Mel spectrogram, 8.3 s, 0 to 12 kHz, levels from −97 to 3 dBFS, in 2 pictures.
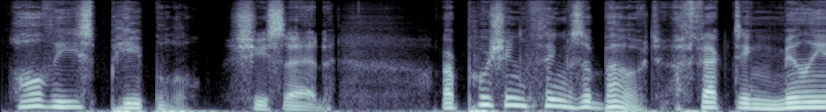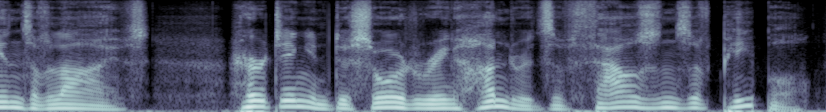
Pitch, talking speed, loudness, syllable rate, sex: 135 Hz, 150 wpm, -18 LUFS, 5.3 syllables/s, male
